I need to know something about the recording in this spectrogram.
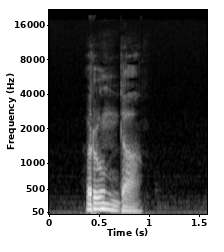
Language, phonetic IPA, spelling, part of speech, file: Polish, [ˈrũnda], runda, noun, Pl-runda.ogg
